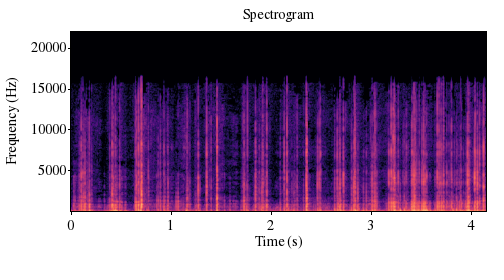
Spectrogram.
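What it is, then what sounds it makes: Plastic cup scratched and tapped with nails. Long white nails scratch and tap the base and sides of an empty, hollow, translucent pink plastic cup held in one hand. Rapid, irregular clicks and taps sit over a continuous scratchy rustle, with most energy low and brief bright ticks. Each tap dies away almost instantly.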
